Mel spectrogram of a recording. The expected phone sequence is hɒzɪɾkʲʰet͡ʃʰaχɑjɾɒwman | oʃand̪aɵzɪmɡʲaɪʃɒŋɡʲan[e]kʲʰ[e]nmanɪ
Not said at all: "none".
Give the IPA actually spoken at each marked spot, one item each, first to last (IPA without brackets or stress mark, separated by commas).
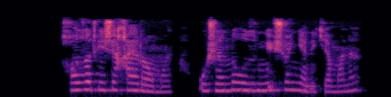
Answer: e, a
